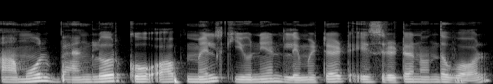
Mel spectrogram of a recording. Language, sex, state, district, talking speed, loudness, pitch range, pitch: English, male, Karnataka, Bangalore, 135 wpm, -16 LUFS, 110-130 Hz, 120 Hz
